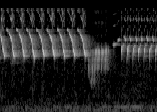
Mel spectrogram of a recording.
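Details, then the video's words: Canary song of quick falling chirps, a brief low slurred note, then a faster high trill of repeated notes. "Il più velocemente si estende, stimolando il suono delle noci"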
